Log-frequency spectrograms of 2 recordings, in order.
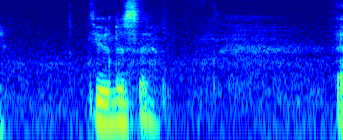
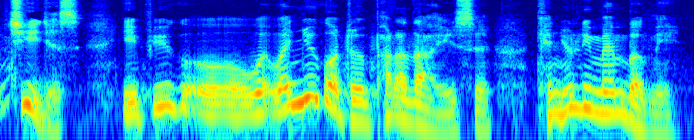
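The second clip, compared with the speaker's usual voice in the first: acted plea; 8 semitones higher, 5 dB louder than usual. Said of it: "he asked Jesus".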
